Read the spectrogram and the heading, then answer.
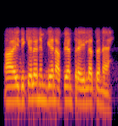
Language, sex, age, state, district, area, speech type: Kannada, male, 45-60, Karnataka, Chamarajanagar, rural, conversation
